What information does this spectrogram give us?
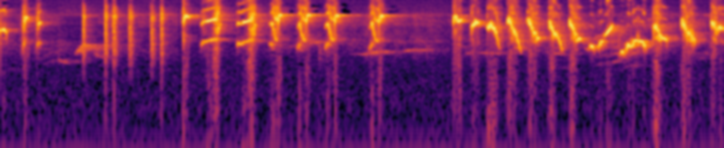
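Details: White-rumped shama singing a lively song used as a lure to provoke other shamas into answering: high whistled notes with sharp clicks, repeated bursts, a brief pause near three seconds, then rapid rising and falling whistles.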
